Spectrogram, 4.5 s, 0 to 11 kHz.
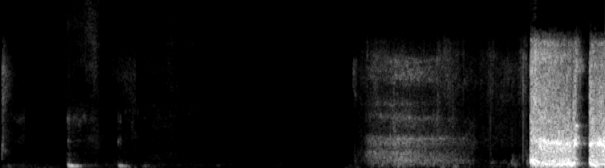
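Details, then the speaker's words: Cough in an adult with sudden onset that day, painful, with reported shortness of breath. The patient blames 4 days without marijuana. Two faint throat sounds and a breathy exhale, then one loud, harsh, explosive cough. "Dude, this cough is like killing me. Holy shit. Yeah, that sounds bad, girl. Sounds bad."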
